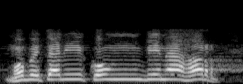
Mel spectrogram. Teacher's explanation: الميم اللي بعدها باء يحصل لها غنى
